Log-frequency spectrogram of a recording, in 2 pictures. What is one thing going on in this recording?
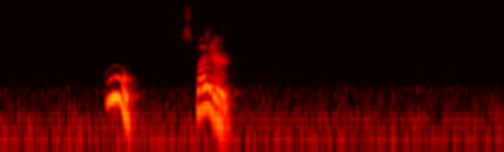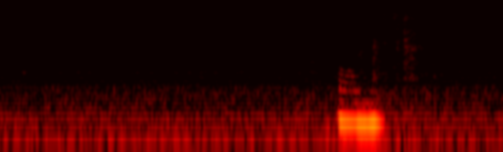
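A young girl speaks briefly in short bursts, close by.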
